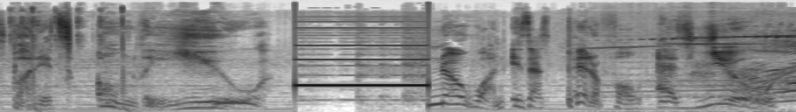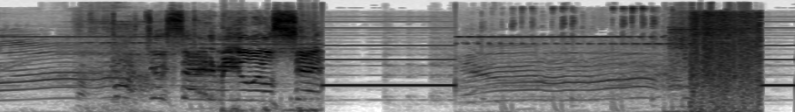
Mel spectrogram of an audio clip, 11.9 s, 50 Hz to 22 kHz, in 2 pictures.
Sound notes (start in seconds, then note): 2.2 beeeeeep; 4.4 Steven groaning in anger; 9.4 Steven growling in anger; 11.7 beeeeeep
